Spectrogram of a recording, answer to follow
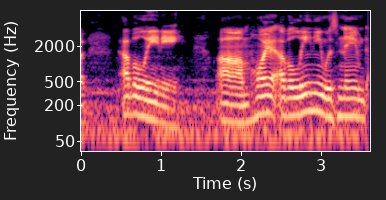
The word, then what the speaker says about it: Hoya evelinae: myself and Hoya evalini it could be pronounced avalini evelinai eveline a we're gonna go with avalini apparently uh botanist pronounced it all over the place so there's no real right or wrong way that's what I read on the internet so we'll call it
